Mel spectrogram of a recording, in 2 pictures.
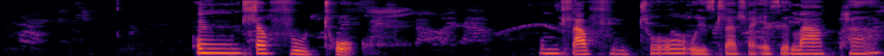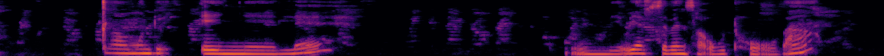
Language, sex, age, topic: North Ndebele, female, 25-35, health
